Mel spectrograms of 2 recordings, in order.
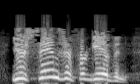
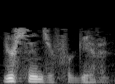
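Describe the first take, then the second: First: Your sins are forgiven ringing out high and strong; proclaimed. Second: Your sins are forgiven said much lower and much softer; soft reassuring pardon; tender. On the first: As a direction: declare it like a verdict. Climax of healing story. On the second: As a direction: let it land gently, almost hushed. Repeated softly as Jesus' words. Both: Acted.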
